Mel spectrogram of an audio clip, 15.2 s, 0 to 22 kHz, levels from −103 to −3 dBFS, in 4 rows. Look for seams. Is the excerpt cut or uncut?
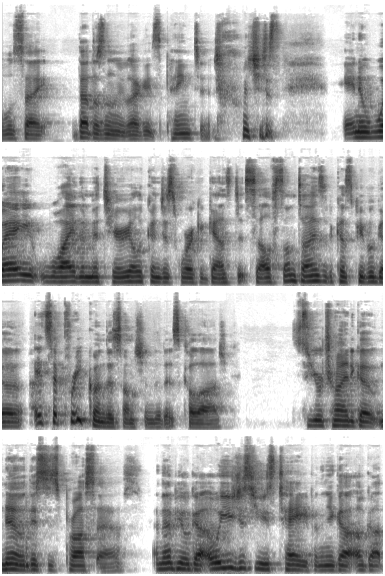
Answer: uncut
